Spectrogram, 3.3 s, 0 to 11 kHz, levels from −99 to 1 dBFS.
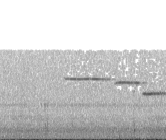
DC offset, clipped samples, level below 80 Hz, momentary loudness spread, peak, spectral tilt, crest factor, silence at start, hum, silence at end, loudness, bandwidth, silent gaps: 1%; under 0.1%; -28 dBFS; 6 LU; -12 dBFS; -4 dB/octave; 14 dB; 0 s; none; 0 s; -35 LUFS; 7 kHz; none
